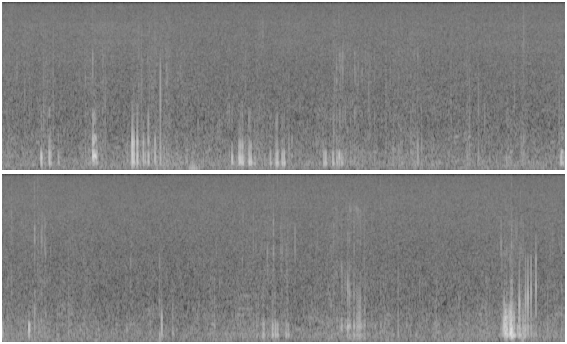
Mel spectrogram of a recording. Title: morning stomach growling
